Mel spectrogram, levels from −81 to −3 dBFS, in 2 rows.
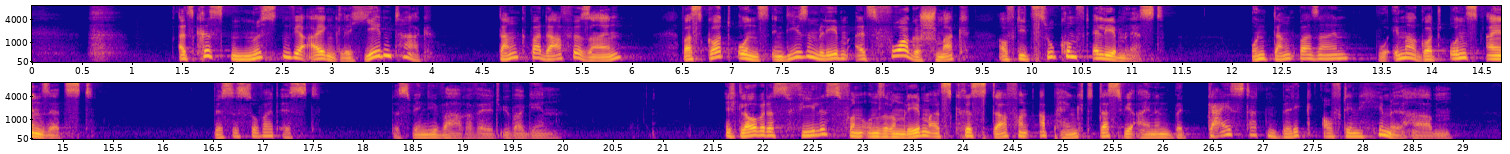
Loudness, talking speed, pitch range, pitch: -21 LUFS, 125 wpm, 100-165 Hz, 135 Hz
